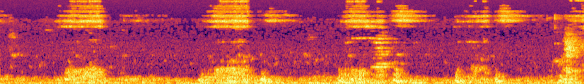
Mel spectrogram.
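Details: Two-month-old Shiba Inu puppy snoring while asleep: soft, low rasping breaths rising and falling about every one to two seconds, with faint hissy exhales.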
